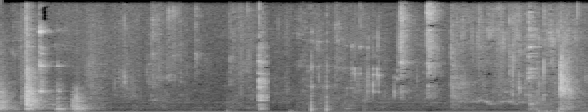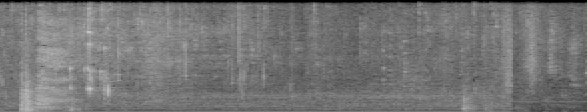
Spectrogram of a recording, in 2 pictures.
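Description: A ladle clinks against a ceramic bowl.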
